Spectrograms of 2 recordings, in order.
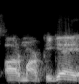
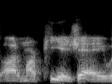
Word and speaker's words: Audemars Piguet: And if you've ever tried to pronounce Audemars Piguet as Audemars Piaget, which is about 50% of humanity, you realize how uncomfortable that can be.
